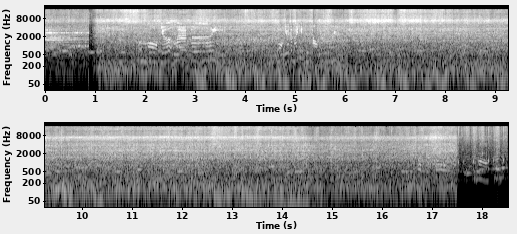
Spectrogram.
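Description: Tyres hiss steadily on a wet road as a car drives along.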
